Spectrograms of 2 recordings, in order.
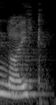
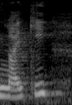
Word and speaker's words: Nike: I say Nike, others say Nike, but I'm really, really loving their trainers at the moment.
